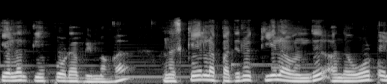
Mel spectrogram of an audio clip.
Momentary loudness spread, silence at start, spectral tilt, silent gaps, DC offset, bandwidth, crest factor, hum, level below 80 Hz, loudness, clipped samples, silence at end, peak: 5 LU; 0 s; -7 dB/octave; none; under 0.1%; 8.6 kHz; 10 dB; none; -50 dBFS; -13 LUFS; under 0.1%; 0 s; -2 dBFS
